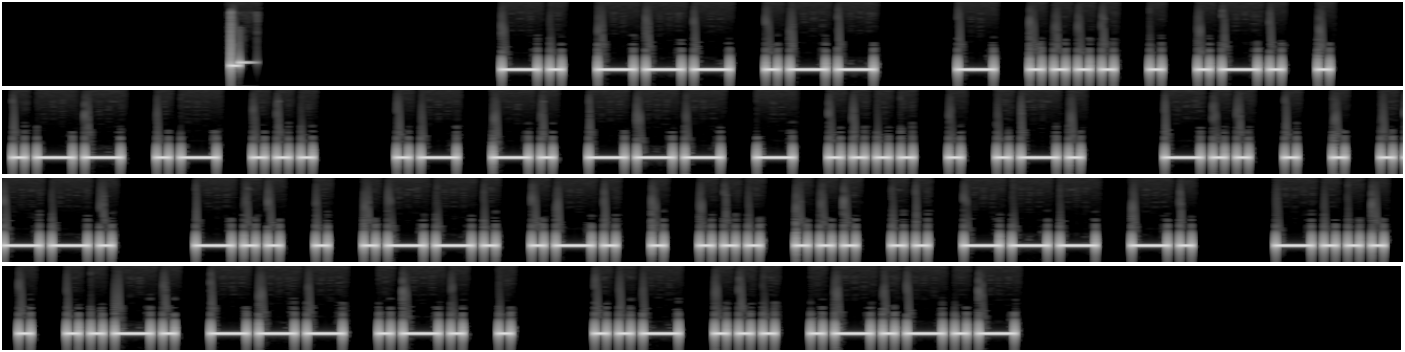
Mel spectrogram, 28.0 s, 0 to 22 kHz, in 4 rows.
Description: Morse code, heard as a keyed tone, about 20 wpm, 700 Hz. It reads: NOW THERE WAS ANOTHER DEEP DEPRESSION BEFORE US.
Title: Sentences from Top 1300 Words 20wpm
